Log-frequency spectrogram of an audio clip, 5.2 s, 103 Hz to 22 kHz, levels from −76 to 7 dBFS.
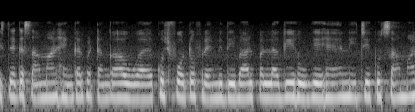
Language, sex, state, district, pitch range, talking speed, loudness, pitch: Hindi, female, Punjab, Kapurthala, 205-215 Hz, 230 wpm, -14 LUFS, 210 Hz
